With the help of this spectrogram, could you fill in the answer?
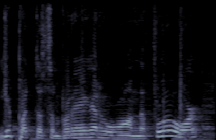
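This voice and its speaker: An older woman reads a children's storybook aloud in an animated, chatty way, adding asides for young listeners. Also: fairly low pitch, moderate pace. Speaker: volunteer storyteller.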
